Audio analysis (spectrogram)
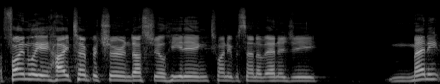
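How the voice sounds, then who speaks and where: A man's voice: high-pitched, pushed and bright, smooth. A man giving an informal conference presentation in a dry, wry, casual manner. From Sweden. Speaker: conference speaker. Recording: echoey hall with long reverb.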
